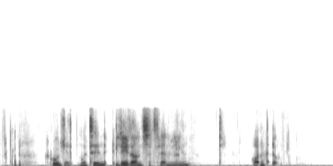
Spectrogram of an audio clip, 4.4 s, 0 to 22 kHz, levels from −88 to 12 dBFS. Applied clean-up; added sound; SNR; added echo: neural diffusion model UNIVERSE++.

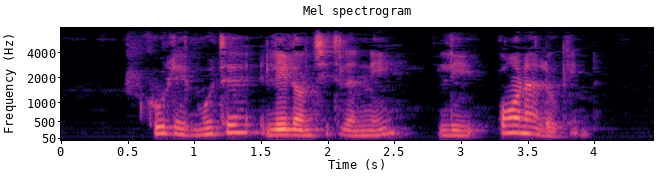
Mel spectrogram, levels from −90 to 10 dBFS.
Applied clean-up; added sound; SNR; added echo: none; none; none; none.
